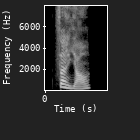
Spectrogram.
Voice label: "赞扬", Chinese

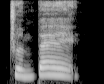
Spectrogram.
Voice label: "准备", Chinese

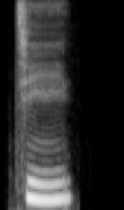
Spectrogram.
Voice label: "几", Chinese

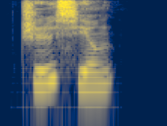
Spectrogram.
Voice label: "执行", Chinese

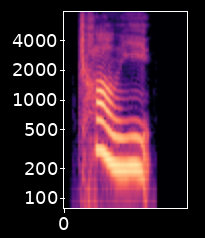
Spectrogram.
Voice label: "倡议", Chinese

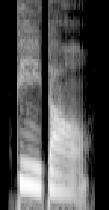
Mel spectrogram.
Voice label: "地道", Chinese

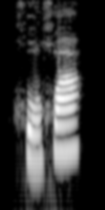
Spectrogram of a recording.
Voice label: "火花", Chinese

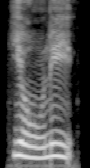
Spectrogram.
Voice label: "有力", Chinese

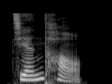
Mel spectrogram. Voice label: "检讨", Chinese

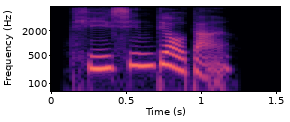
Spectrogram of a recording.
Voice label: "提心吊胆", Chinese

